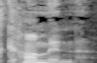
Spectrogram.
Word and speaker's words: cumin: So we're going to put some cumin on a pretzel and get yourself a cumin pretzel. – I think it's cumin. I think you're mispronouncing it.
